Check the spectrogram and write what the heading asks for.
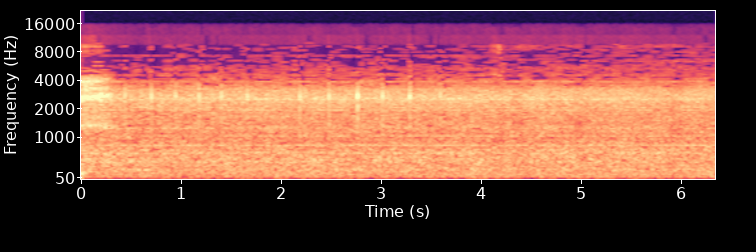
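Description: Steady hiss with faint light ticks scattered through it every half second or so: a stylus tapping keys on a tablet's touchscreen keyboard.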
